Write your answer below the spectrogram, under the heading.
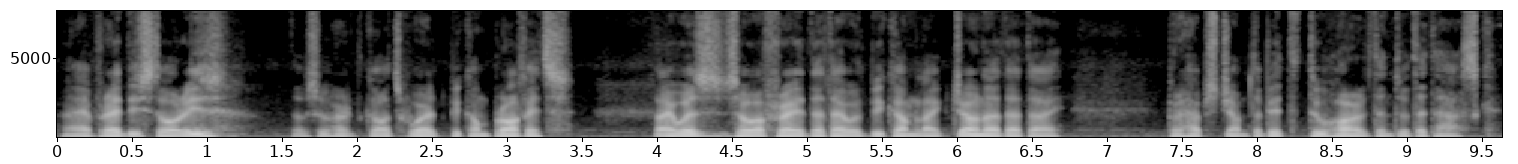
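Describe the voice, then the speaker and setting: A man playing a weary, devout and gentle vampire hunter priest in an ASMR roleplay, speaking in a measured, solemn way with pauses. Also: low voice, fairly even intonation, lightly acted. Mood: solemn, reflective. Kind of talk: ASMR roleplay audio drama.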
